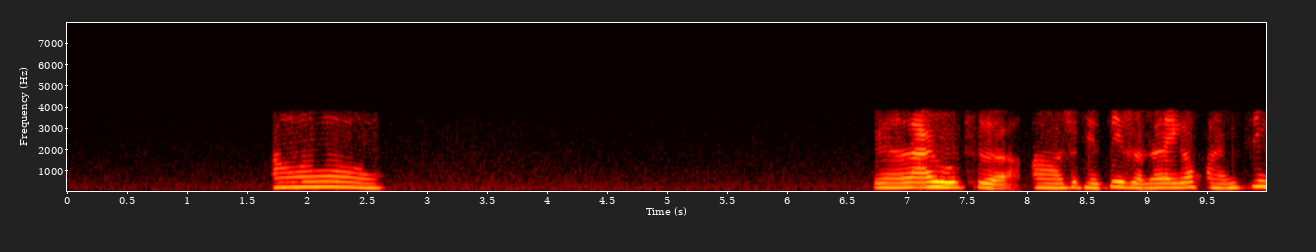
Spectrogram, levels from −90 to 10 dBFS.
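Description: From start to finish the speech carries plainly audible Speex codec damage. Speex, a CELP codec, rebuilds speech from a predictive filter driven by a coded excitation. Here too few bits go to that excitation, which fits a bitrate around 11 kbps, so the speech sounds noisy and hoarse.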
